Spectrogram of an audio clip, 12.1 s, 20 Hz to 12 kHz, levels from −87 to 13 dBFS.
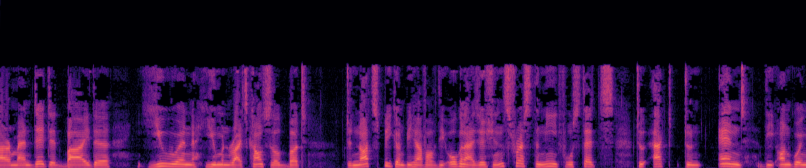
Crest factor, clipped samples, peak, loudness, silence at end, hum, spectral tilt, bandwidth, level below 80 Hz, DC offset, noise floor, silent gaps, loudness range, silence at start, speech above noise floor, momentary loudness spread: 16 dB; under 0.1%; -6 dBFS; -20 LUFS; 0 s; none; -4.5 dB/octave; 7.8 kHz; -62 dBFS; under 0.1%; -50 dBFS; none; 2 LU; 0 s; 30 dB; 10 LU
